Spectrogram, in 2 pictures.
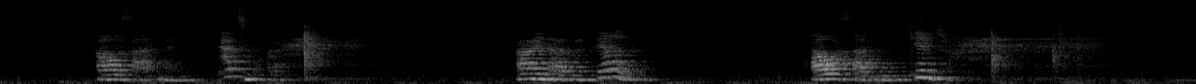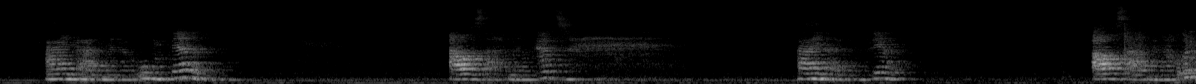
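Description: A woman speaks calmly into a close microphone, giving instructions in short phrases.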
